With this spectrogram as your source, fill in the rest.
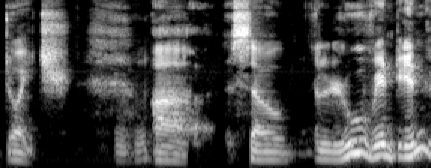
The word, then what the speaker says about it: Deutsch: You think about it, Dutch is actually the wrong pronunciation of Deutsch.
